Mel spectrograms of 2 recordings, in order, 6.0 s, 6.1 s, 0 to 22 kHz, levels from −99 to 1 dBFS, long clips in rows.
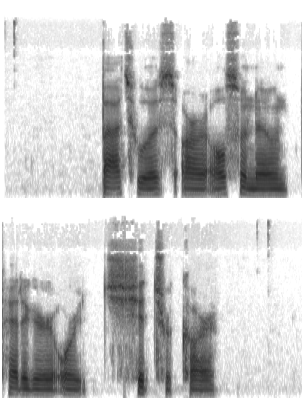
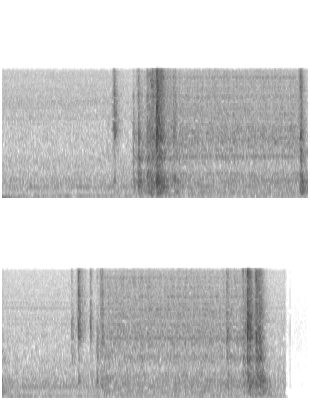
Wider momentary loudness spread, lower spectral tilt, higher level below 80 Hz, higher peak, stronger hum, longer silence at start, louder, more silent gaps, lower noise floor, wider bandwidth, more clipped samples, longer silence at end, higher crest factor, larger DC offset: second, 5 LU vs 27 LU; about the same, -3.5 dB/octave vs -2.5 dB/octave; about the same, -68 dBFS vs -66 dBFS; first, -2 dBFS vs -6 dBFS; neither; first, 1 s vs 0 s; first, -19 LUFS vs -35 LUFS; neither; first, -70 dBFS vs -57 dBFS; first, 15 kHz vs 5.4 kHz; neither; first, 0.9 s vs 0.2 s; second, 20 dB vs 32 dB; neither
